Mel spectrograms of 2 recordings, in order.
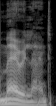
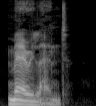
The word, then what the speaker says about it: Maryland: I am a senior at my school in Baltimore, Maryland. But then he adds, it's pronounced like Marilyn with a D on the end and not Maryland. Which makes it, according to Frankie, Maryland.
